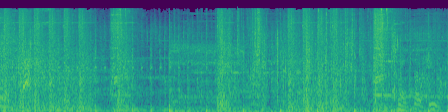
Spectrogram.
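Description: Rapid rifle fire in the zombie shooter Dead Nation, dense bursts of loud crackling shots with impacts and crashes throughout, a voice speaking over the din.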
